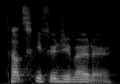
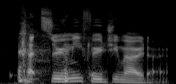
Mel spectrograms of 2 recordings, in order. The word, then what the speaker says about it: Tatsuki Fujimoto: Wait, why can't you pronounce his name? Which one? You could definitely do it. Tatsuki Fujimoto. Tatsuki. You're so close. That's Like, a you're shit so name. close. Tatsumi Fujimoto.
